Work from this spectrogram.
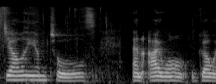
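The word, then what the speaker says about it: Bdellium: it's kind of funny it starts with a B but it tells you right here the B is silent so it's delium tools and I won't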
